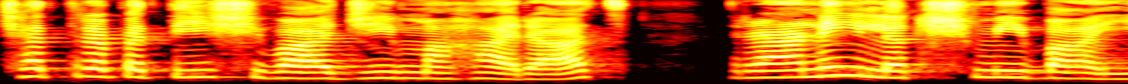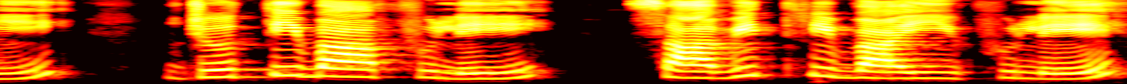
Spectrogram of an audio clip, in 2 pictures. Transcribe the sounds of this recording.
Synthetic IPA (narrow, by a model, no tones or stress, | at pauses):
t͡ʃʰɐt̪ɾɐpət̪iʃiʋaːd͡ʒiːmɐɦaːɾaːd͡ʒ | ɾaːɽ̃iːlɐkʃmibaːi | d͡ʒoːt̪ibaːfʰule | saːʋit̪ɾibaːifʰule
